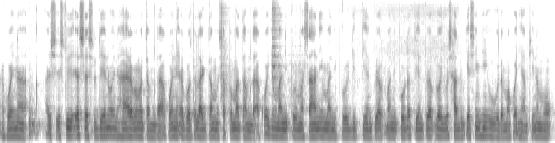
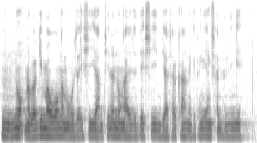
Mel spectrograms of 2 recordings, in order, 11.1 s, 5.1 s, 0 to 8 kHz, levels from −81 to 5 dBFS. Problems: background sounds at intervals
